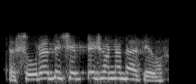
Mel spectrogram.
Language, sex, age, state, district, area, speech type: Sindhi, female, 60+, Gujarat, Surat, urban, conversation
